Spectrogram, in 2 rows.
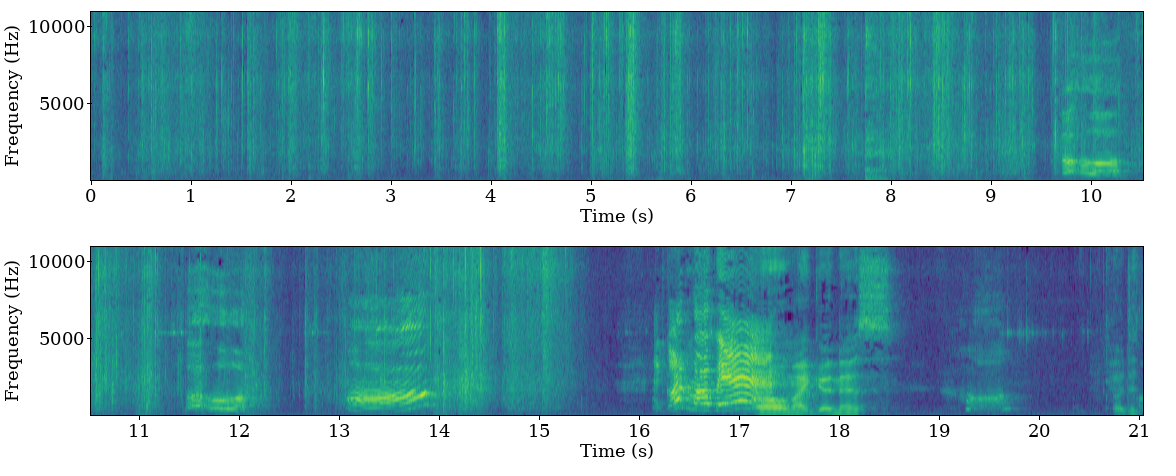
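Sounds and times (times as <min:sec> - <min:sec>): wrapping paper crinkling: 0:00.0 - 0:15.5.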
